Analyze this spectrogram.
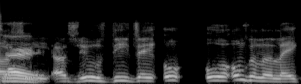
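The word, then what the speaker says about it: Uiagalelei: see us use DJ Uungalele correctly. Man, you gotta say that name right, bro. That's gonna be I your said it right. quarterback. I said it right. Uwe, Uungalele. it's Uwe Unga Lele, bro.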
